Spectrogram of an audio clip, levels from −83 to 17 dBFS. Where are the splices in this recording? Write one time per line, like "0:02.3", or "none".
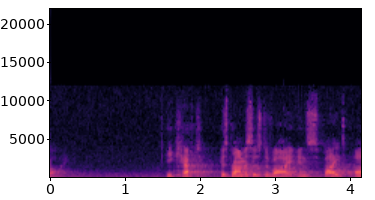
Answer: none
